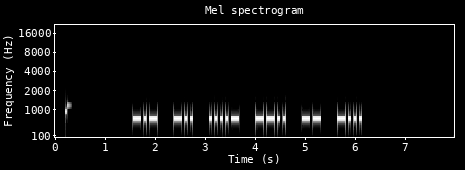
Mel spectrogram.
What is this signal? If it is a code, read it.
Morse code, heard as a keyed tone, about 22 wpm, spaced as for 16 wpm, 700 Hz. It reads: KD4ZMB
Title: USA Call Signs - 6 Characters - 2x Character Spacing - 22wpm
